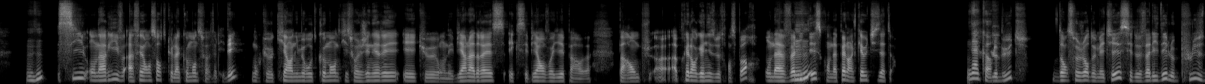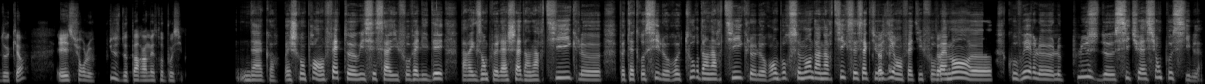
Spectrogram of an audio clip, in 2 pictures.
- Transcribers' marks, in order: "par exemple" said as "paremple"
- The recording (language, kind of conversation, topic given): French, podcast, Quelle astuce pour éviter le gaspillage quand tu testes quelque chose ?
